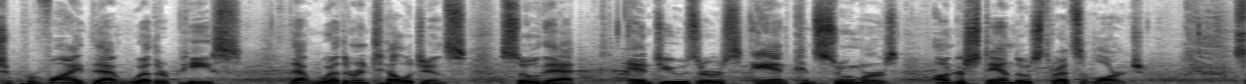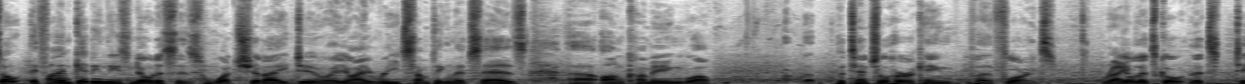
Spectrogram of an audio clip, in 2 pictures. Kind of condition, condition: setting, busy venue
